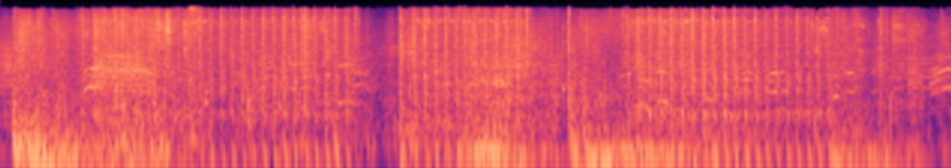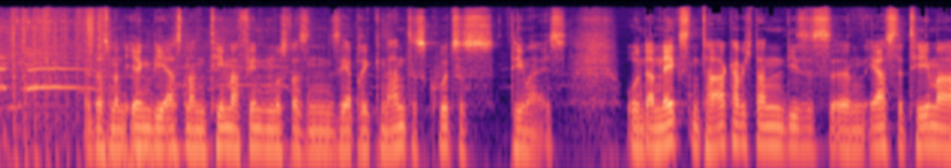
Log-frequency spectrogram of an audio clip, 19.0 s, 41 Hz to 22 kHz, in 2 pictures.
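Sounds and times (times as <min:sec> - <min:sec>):
heavy booming blasts in a film battle scene: 0:00.0 - 0:02.6, 0:03.9 - 0:07.1
rapid gunfire bursts in a film battle scene: 0:01.3 - 0:10.2
speech: 0:10.5 - 0:19.0.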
